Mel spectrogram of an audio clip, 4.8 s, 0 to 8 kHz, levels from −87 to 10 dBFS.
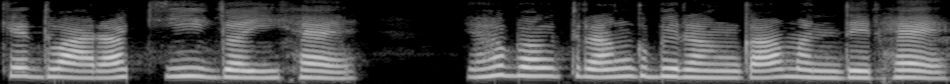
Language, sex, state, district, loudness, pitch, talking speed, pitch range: Hindi, female, Madhya Pradesh, Dhar, -15 LUFS, 260 Hz, 140 wpm, 245-290 Hz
